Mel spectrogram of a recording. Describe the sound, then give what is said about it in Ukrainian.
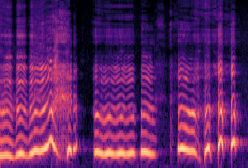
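A woman's voice mimics how she cried in the middle seat on a plane: loud wailing sobs, drawn-out quivering cries broken into bursts, ending in short choppy sobbing gasps, prominent with no words. “Я сиділа посередині і тупо ревіла така.”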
